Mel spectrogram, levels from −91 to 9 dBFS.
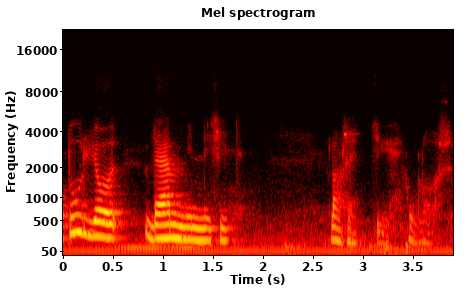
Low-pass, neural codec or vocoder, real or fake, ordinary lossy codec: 19.8 kHz; none; real; Opus, 32 kbps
